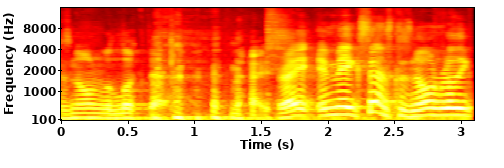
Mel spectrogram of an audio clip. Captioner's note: chuckles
